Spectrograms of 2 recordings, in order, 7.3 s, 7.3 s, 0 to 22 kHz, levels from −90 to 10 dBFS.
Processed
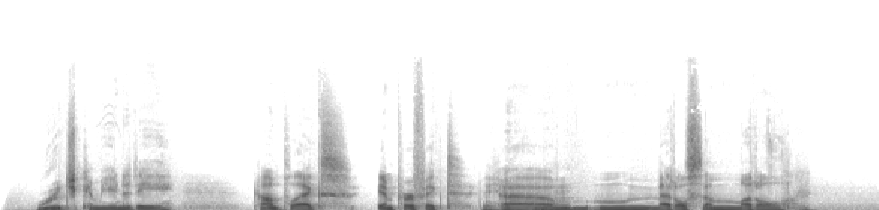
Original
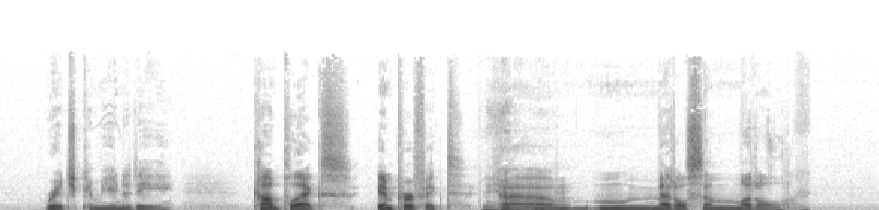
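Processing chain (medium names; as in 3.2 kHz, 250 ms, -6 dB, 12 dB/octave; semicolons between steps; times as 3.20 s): tape start-up on the opening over 0.63 s; treble shelf 5.5 kHz -11 dB; hum notches 60/120 Hz; reverse; compression 10:1, threshold -29 dBFS, peak gain reduction 17 dB; reverse; level-controlled noise filter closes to 1.4 kHz, open at -29 dBFS; trim +7.5 dB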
